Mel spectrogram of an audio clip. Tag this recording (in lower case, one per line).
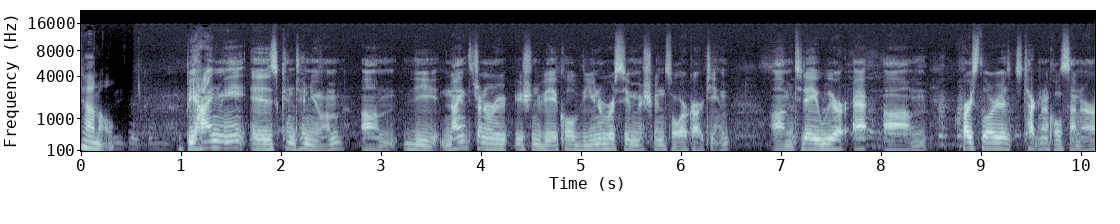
speech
